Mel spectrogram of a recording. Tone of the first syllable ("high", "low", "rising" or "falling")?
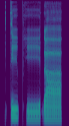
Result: high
